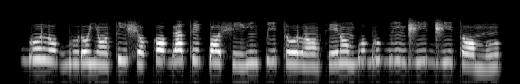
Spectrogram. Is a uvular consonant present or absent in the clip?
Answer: absent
